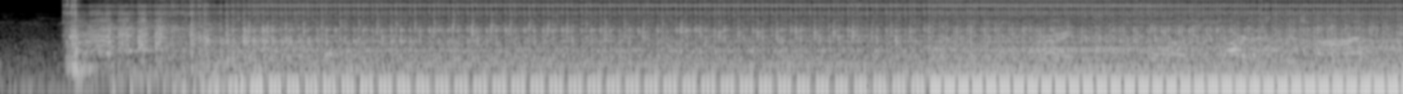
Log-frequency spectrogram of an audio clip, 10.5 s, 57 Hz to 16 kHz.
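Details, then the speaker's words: Bobcat 743 diesel just after oil, hydraulic, fuel and air service, with the fuel system primed by hand: short crank, fires right up into a steady, even idle with no knocks or misses; running healthy. "So anyway, with that said, I'm going to go ahead and fire this thing up, and once it's up and going, we'll let it run here for just a little bit, and then we'll check our oil levels, make sure everything is fine there."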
